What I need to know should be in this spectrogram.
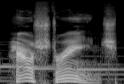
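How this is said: It is said in a put-on silly voice.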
